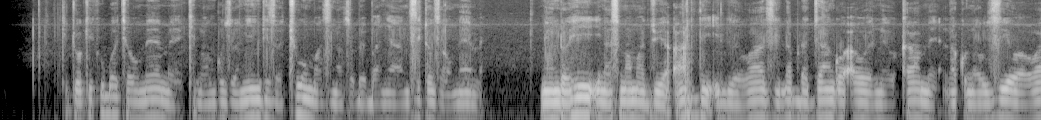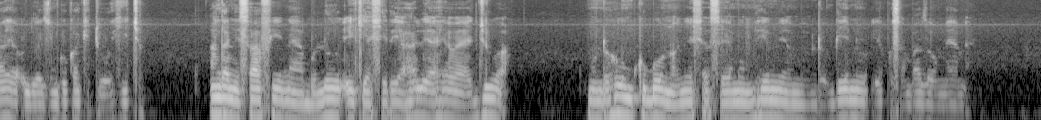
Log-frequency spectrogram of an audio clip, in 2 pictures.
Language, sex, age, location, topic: Swahili, male, 18-24, Nairobi, government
